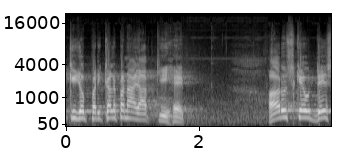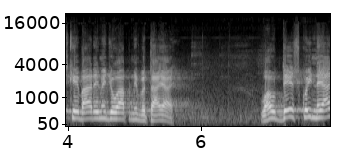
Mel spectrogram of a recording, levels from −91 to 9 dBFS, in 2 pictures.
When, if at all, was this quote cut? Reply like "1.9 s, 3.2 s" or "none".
none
